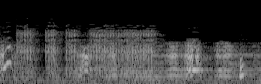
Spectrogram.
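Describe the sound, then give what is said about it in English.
Several dogs belonging to an old woman bark in overlapping bursts after her kitchen doorbell is rung, a steady clamor of yaps and barks at moderate loudness with no pause. “Say, how many dogs has the old girl got?”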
